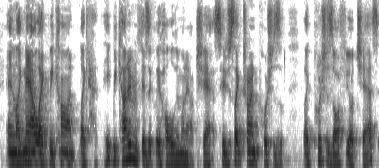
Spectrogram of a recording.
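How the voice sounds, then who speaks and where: He speaks with an Australian accent. The voice belongs to a man. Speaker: guest, father of a baby. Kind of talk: casual chat.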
